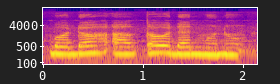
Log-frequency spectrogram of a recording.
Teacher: Lalu yang kelima ada fonem O, yaitu vokal sedang, belakang, dan bulat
